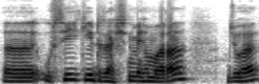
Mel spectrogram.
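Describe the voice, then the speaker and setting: A man's voice: fairly high pitch, moderate pace. Man, teaching shorthand, patient, repetitive, checks in often. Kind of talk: explanatory classroom lesson.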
